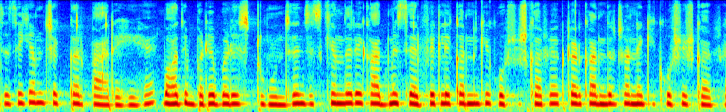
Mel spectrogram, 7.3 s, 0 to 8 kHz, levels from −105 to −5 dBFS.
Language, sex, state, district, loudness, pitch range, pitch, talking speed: Hindi, female, Bihar, Kishanganj, -16 LUFS, 225-240 Hz, 230 Hz, 265 wpm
